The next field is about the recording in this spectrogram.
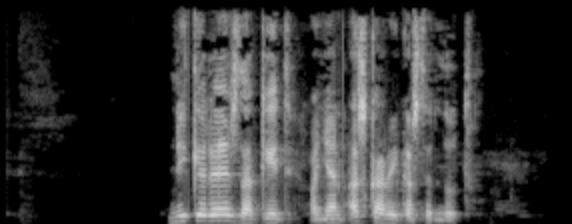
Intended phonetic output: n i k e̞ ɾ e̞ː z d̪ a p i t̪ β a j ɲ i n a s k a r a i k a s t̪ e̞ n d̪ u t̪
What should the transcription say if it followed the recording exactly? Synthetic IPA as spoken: n i k e̞ ɾ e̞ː z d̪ a k i t̪ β a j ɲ a n a s k a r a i k a s t̪ e̞ n d̪ u t̪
